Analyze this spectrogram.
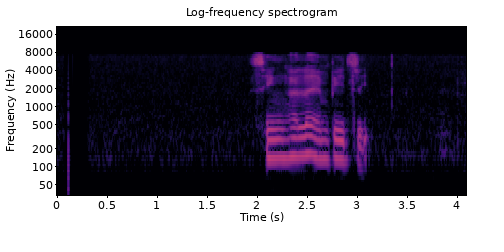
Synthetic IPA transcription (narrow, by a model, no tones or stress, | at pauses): siŋɦɐlɐempitʰɾi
